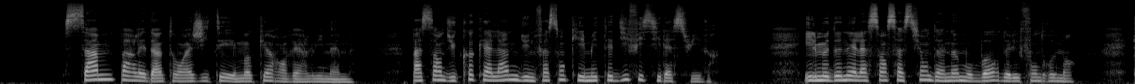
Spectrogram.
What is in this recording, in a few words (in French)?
Narration studio maison; Le voyage d'Anna Blume; Paul Auster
